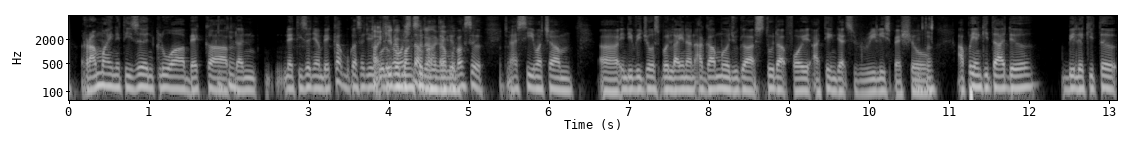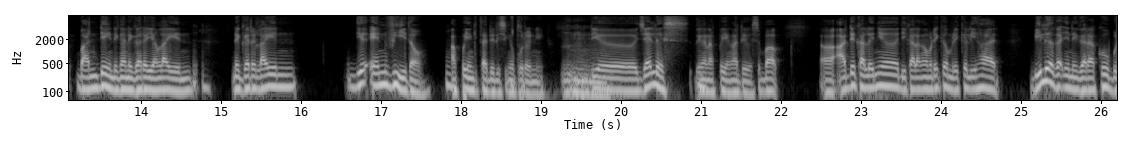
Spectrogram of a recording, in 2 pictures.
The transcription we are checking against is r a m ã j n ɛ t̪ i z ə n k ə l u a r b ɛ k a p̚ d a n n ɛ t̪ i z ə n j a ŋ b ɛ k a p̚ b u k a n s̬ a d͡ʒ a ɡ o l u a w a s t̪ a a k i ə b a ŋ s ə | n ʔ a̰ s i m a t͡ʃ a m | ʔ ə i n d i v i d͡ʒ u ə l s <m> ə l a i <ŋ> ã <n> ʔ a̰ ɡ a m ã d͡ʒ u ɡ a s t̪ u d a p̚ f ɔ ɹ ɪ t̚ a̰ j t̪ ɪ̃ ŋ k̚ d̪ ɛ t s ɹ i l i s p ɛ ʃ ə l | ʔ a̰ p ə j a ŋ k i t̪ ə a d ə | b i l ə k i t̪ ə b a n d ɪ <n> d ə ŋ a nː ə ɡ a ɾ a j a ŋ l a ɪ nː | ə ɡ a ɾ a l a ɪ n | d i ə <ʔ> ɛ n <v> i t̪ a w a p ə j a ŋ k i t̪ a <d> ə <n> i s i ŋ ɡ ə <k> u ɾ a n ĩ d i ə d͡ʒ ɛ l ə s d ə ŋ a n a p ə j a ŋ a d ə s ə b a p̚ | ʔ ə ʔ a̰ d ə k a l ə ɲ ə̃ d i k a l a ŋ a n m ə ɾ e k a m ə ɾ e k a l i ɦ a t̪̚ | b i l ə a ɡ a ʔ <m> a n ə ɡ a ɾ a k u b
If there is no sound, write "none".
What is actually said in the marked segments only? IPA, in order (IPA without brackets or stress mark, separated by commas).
b, n, n, ŋ, ʔ, v, d, d, p, ɲ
